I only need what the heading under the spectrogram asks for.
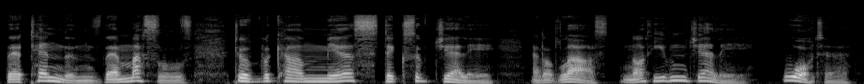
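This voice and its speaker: A man reading a novel aloud at an unhurried pace, his delivery expressive and emphatic. His pitch moves in a lively way through the sentences, and the recording is dry and close-miked. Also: no echo. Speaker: audiobook narrator. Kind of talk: dramatic audiobook reading.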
